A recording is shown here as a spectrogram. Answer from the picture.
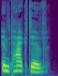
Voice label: "impactive", pronounce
